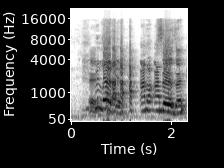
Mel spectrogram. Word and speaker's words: SZA: Is that how you pronounce it? SZA.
